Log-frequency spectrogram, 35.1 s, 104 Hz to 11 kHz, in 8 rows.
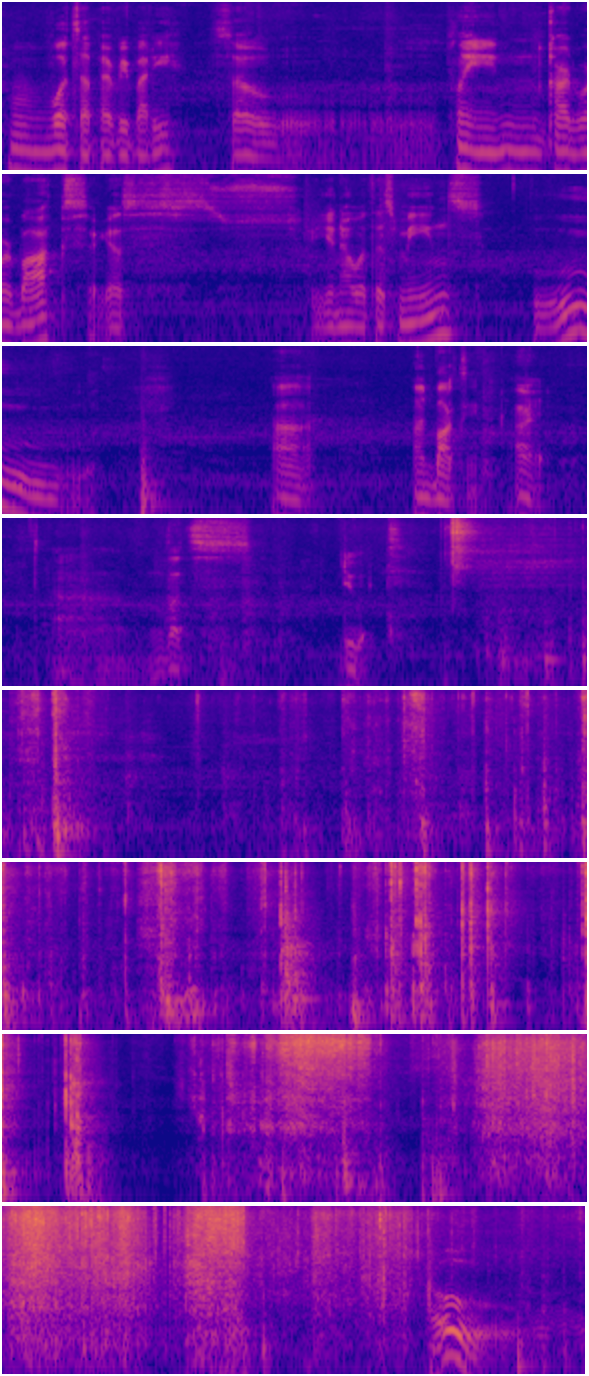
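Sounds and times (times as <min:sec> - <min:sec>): packing crinkling and tearing: 0:24.6 - 0:27.1, 0:27.7 - 0:34.4.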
